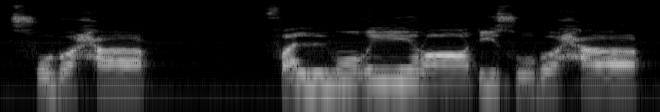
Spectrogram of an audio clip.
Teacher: ہا کو گلے کے درمیان والے حصے سے اور ہر حرف کی آواز کو کلیئر کر کے پڑھیں گے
